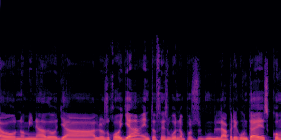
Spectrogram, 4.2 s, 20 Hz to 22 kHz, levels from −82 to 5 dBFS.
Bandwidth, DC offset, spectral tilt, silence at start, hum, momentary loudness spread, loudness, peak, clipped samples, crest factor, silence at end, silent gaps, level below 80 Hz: 15.5 kHz; under 0.1%; -5.5 dB/octave; 0 s; none; 6 LU; -29 LUFS; -12 dBFS; under 0.1%; 16 dB; 0 s; none; -58 dBFS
